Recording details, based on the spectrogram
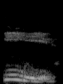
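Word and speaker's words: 一: You say it like this: E.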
